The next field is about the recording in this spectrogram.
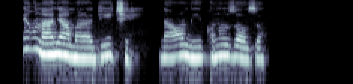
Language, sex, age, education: Igbo, female, 15-29, tertiary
